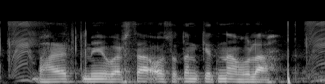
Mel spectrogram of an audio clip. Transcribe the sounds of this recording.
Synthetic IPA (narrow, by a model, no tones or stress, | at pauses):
bʱaːɾət̪mẽʋəɾʃaʔɔːɾsɐt̪ənkɪt̪naɦoːlaː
